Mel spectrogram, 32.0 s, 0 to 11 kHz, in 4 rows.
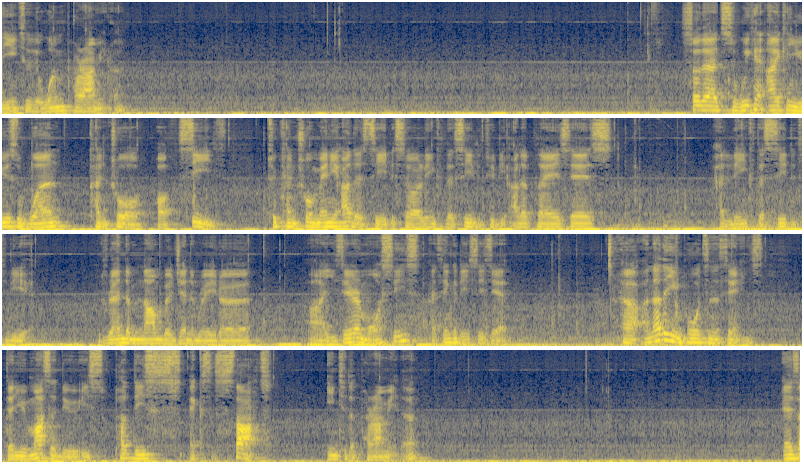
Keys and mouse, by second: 6.4-7.4 middle drag, 7.4 drag, 9.4-11.7 ctrl+middle drag, 11.7 click, 14.0-15.9 ctrl+middle drag, 15.9-18.0 drag, 18.9-23.4 middle drag, 23.4 drag.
